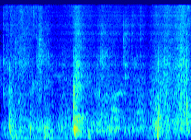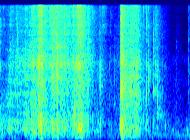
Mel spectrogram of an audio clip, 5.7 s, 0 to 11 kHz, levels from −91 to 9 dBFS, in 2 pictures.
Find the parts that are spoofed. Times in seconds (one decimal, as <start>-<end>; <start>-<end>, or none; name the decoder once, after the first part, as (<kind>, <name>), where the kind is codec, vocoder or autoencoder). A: 0.7-2.8 (codec, DAC)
